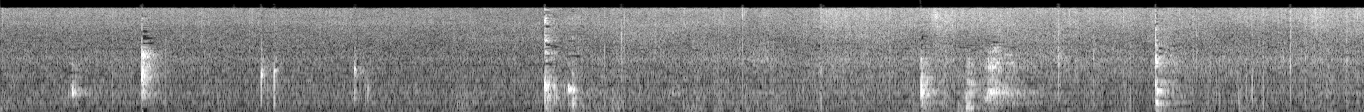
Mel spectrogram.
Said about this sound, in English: I can see the leeks are beginning to brown, so now we will add the chopped mushrooms.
